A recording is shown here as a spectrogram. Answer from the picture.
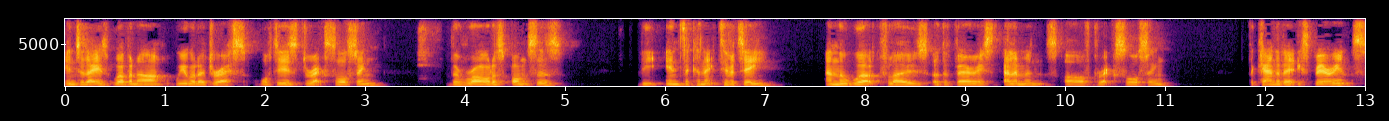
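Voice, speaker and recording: A man with a British accent talks at a moderate pace and medium pitch with ordinary pitch variation. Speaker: webinar host, business executive. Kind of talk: webinar presentation. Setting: online webinar.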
